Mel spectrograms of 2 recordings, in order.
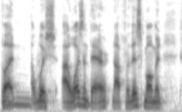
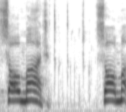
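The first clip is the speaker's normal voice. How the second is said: put-on very high, slow, drawn-out thick Korean accent; 14 semitones higher than usual. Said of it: "Her accent was just, you know, pretty thick".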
